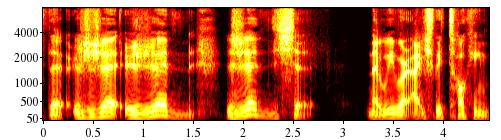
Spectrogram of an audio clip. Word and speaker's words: 认识: It's tricky to pronounce the 认识.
